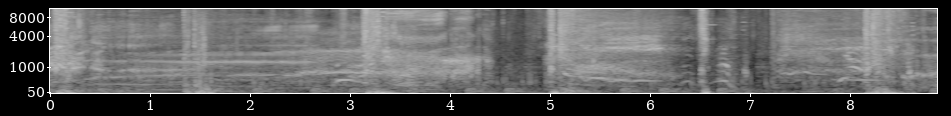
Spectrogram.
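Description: Zombies groan and snarl close by.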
